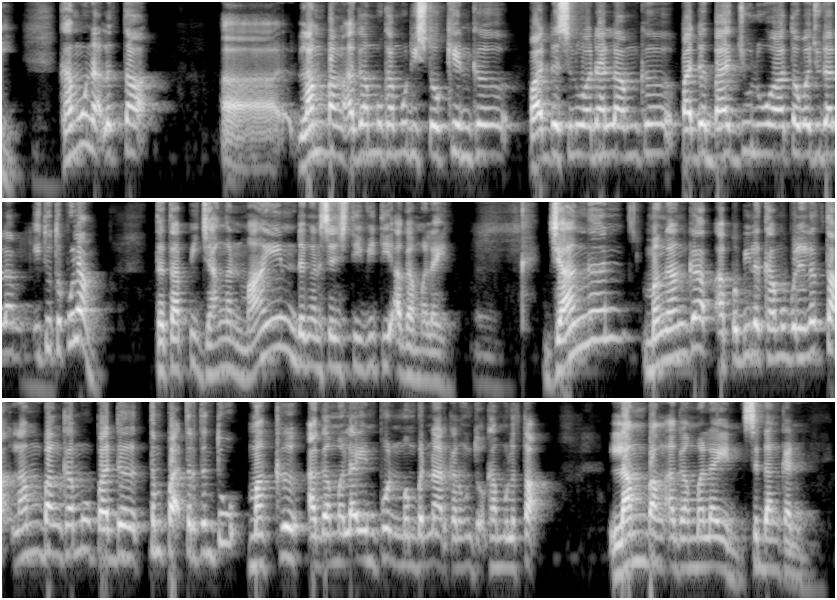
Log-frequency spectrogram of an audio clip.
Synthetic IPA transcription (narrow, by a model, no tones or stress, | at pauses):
kamũnaʔlət̪aʔ | ə̰lambaŋaɡamukamũdist̪okɪnkəpadasəluahdalamkəpadabad͡ʒuluaːt̪awbad͡ʒudalamit̪ut̪ərpulaŋ | t̪ət̪apid͡ʒaŋãnmãɪndəŋãnsɛnsi̥t̪ivit̪iʔaɡamala̰ɪ̰n | d͡ʒaŋanməŋaŋɡap̚apabilakamubolɛhlət̪aʔlambaŋkamũpadat̪əmpat̪ːərt̪ənt̪umakəaɡamãlaɪnpʊnmə̃mbənarkanunt̪ʊʔkamũlət̪aʔ̚ | lambaŋa̰ɡamãlaɪnsədaŋkan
